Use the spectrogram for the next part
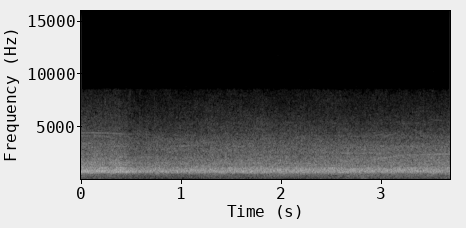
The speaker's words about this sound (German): Und natürlich auch der Jubel der Menschenmenge, der immer lauter wird.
